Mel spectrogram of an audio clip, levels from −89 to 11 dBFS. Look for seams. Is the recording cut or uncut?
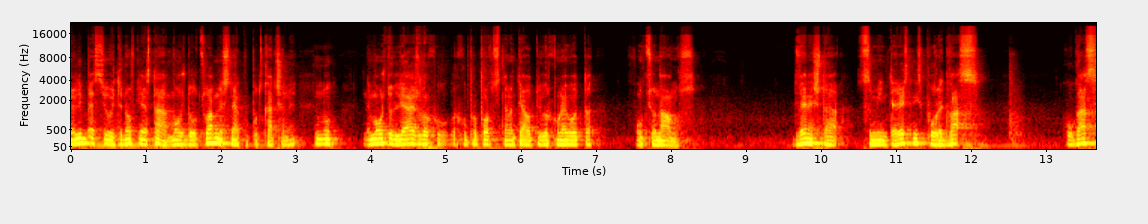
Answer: cut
